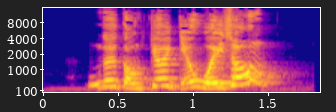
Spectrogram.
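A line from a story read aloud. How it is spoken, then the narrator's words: Cold harsh shout. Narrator (Vietnamese): Lý Vân quát lạnh, sắc mặt âm hàn vô cùng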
